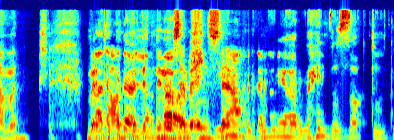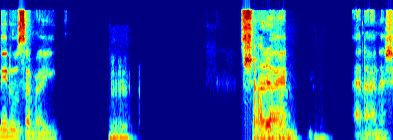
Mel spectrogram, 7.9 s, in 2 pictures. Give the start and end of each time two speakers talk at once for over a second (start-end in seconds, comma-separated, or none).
0.9-2.5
